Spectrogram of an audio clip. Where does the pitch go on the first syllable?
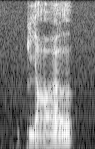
low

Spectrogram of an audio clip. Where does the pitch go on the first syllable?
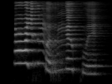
high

